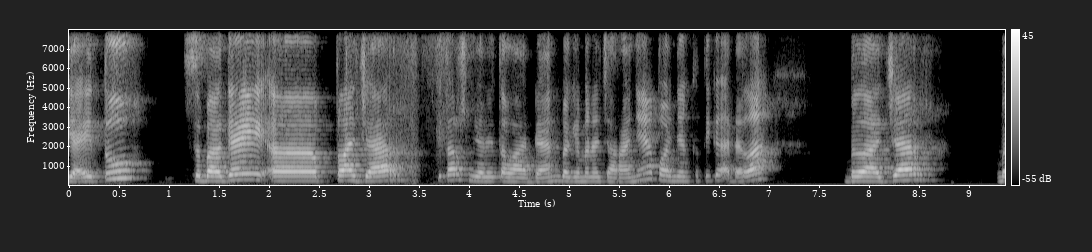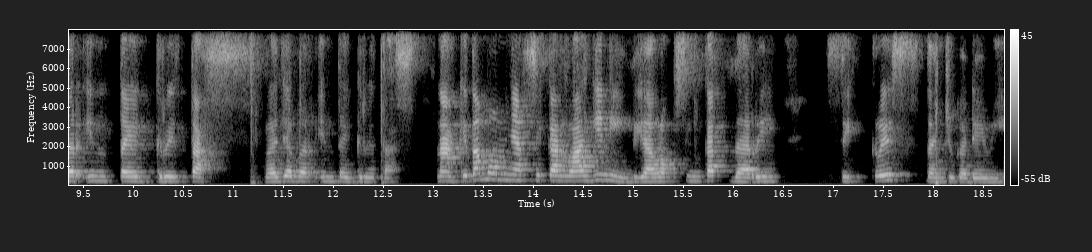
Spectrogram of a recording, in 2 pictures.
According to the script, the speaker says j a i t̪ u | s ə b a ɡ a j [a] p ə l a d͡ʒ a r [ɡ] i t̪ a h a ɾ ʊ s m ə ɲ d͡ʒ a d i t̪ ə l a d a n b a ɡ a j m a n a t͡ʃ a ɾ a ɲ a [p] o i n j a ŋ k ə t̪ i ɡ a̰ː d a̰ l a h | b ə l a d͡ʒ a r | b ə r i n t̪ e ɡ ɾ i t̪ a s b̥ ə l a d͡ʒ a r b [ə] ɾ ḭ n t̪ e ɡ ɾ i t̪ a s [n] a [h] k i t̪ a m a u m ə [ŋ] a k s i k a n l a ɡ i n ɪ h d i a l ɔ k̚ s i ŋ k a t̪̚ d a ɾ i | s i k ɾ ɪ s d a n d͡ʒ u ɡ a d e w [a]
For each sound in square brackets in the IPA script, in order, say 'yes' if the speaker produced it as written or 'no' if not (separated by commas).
no, no, yes, yes, yes, yes, no, no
